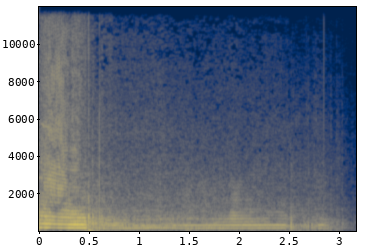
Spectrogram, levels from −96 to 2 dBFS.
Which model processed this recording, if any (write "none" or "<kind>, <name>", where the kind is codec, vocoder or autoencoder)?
none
